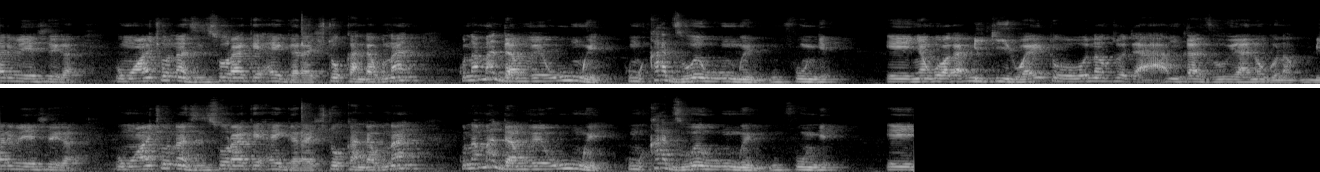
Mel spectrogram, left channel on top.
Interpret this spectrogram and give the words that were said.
vese umwe wachona ziso rake aigara achitokanda kunani kuna madhamu veumwe kumukadzi weumwe mufunge nyange vakabikirwa aitoona kutoti mukadzi uyu anogona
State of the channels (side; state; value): right; drops out; at 9.2 s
